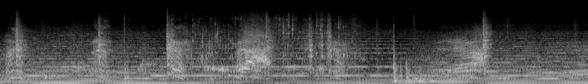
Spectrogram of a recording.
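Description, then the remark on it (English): Water pours into a cup in short splashing bursts as Bowen pours himself a cup of water while parrying Einan's sword blows during a fighting lesson on ruined battlements, mixed with sharp knocks and clatter over a steady low drone. “Then Bowen pours himself a cup of water as he parries Einan's blows, holding the sword in his other hand.”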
